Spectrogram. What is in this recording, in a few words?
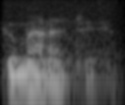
LoFi Words, LoFi Vocals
